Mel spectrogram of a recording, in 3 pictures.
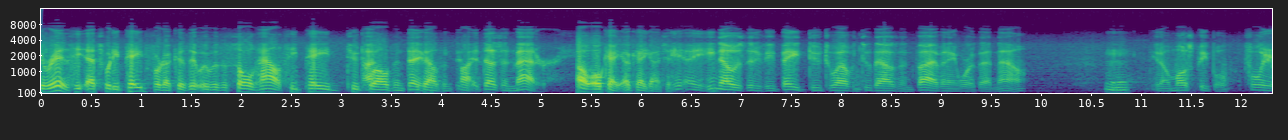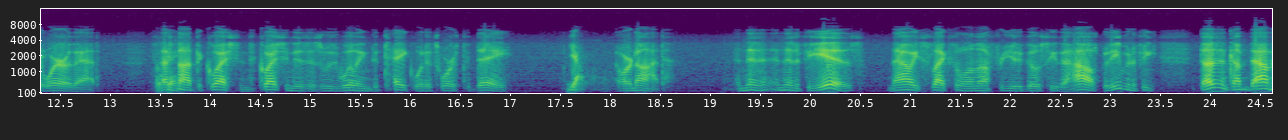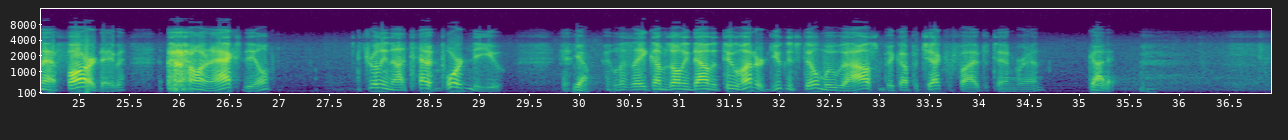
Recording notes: Q&A Call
